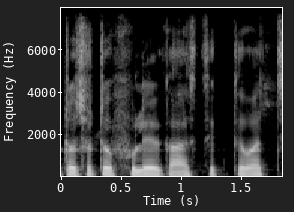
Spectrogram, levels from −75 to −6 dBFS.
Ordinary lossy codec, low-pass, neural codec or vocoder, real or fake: none; none; none; real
